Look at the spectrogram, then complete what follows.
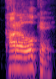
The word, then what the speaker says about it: karaoke: Yeah, it is one of those rare words where you do pronounce it very similar because like the correct way to say it is karaoke, which is how I always say it.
